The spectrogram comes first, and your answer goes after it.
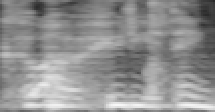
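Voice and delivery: hushed whispering. Game narrator voicing market bystanders gossiping to each other, whispering. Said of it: "they immediately start whispering to each other".

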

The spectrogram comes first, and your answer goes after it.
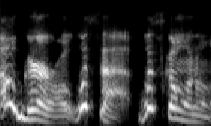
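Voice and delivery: relaxed, chummy, casual tone with swooping pitch. Retelling switching on the phone to a girlfriend: imitating her casual voice with a girlfriend. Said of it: "it's one of my girlfriends".

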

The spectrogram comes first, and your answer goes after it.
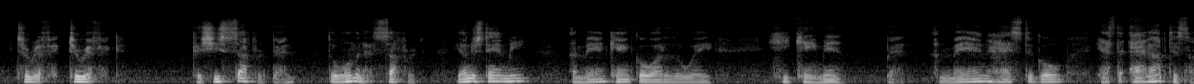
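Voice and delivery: ordinary delivery, nothing marked

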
